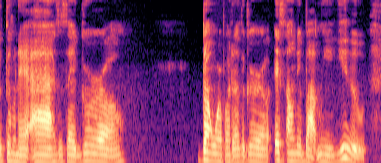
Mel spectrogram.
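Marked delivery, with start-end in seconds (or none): 1.0-4.6 mocking, put-on, deep smooth-talker voice. Recapping a show, speaker acts out a man's line to the women, put-on deep voice. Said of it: "I'm gonna put my little deep voice on it".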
